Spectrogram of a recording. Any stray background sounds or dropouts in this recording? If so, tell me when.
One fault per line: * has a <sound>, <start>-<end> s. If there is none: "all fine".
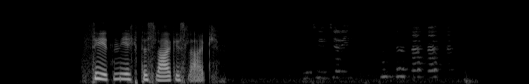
* has a laugh, 3.0-4.6 s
